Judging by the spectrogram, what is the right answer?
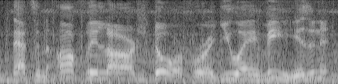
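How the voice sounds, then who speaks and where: An actor playing a proud, skeptical American retired Marine colonel, direct and challenging, in an audio drama. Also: male voice, high-pitched, expressive, moderate pace, creaky, music in the background. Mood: suspicious.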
